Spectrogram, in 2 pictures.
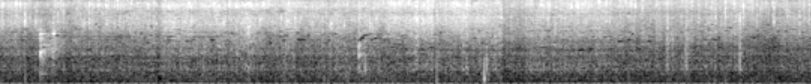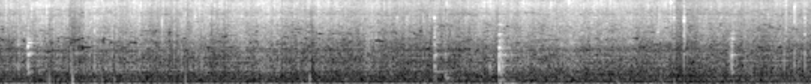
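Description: Sliced onions, curry leaves and whole spices sizzling in hot oil in a pot, with a steady hiss. A wooden spatula stirs them, giving scattered clicks and scrapes against the pot.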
